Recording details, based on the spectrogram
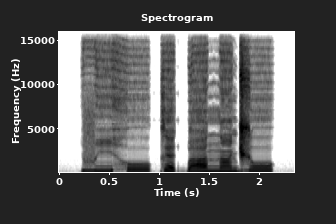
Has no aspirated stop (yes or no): yes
